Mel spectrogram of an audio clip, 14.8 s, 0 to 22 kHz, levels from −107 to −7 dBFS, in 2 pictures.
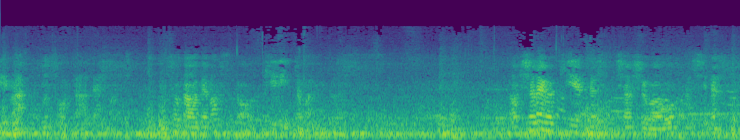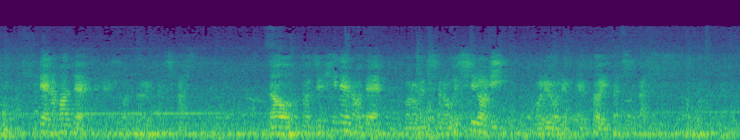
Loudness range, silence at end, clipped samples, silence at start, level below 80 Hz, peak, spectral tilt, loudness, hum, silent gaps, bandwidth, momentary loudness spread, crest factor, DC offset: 3 LU; 0 s; under 0.1%; 0 s; -38 dBFS; -8 dBFS; -7.5 dB/octave; -28 LUFS; none; none; 9.8 kHz; 8 LU; 20 dB; under 0.1%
